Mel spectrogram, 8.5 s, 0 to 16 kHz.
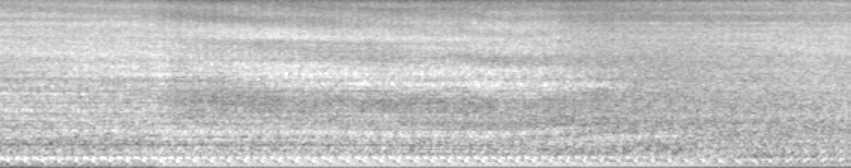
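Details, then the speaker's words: Junkyard LB7 Duramax diesel truck: steady, even diesel clatter at idle, about three pulses a second, no knocks or misses; healthy engine. "We know it starts. We know it runs. It sounds beautiful."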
